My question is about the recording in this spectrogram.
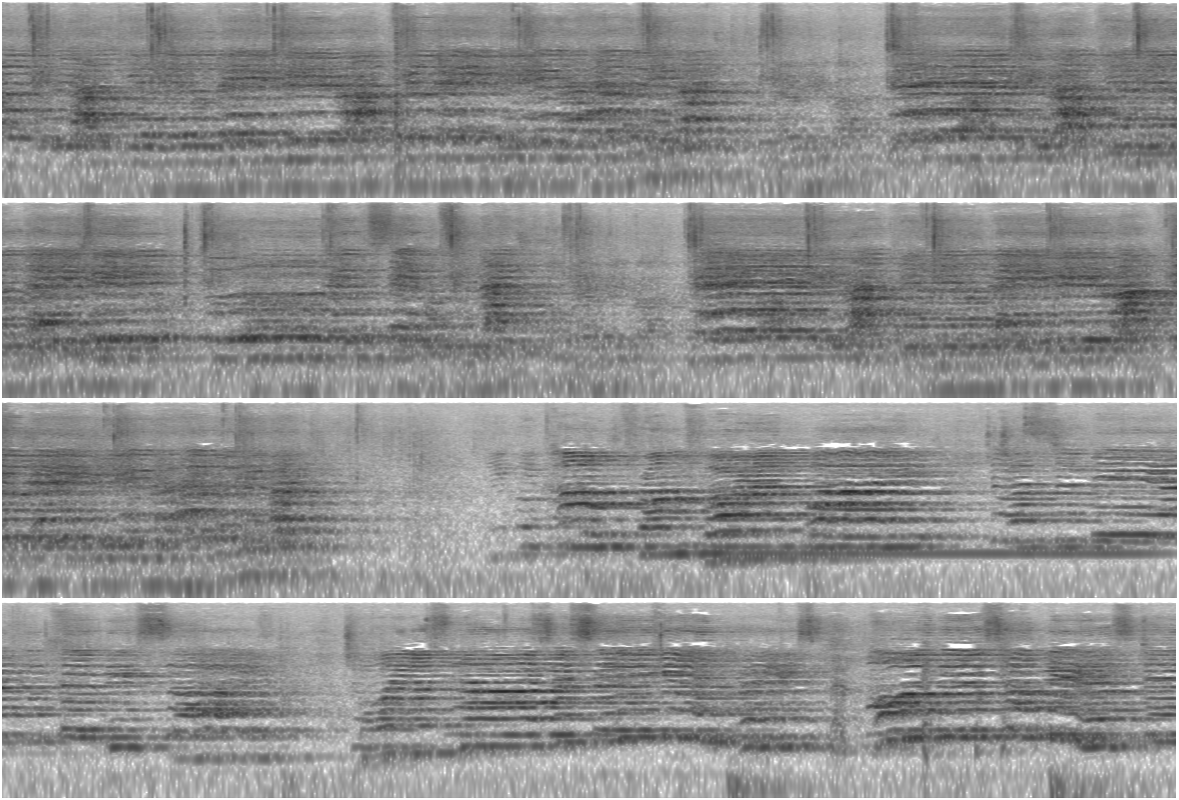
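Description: High school choir of mixed voices singing a Christmas song. Low voices hold a steady note under the melody for the first half; the singing drops away briefly about two-thirds through, then comes back in.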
